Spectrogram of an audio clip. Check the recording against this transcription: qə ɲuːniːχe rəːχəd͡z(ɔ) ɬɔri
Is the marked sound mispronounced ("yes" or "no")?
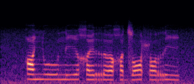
no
